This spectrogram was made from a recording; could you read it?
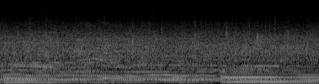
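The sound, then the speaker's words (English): An audience claps for the Lord in a dense, steady wash of applause while sustained low chords hold underneath, shifting to a new chord partway through. “If you believe that, give the Lord a clap and a shout.”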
